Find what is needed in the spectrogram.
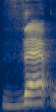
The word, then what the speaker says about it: that: That was, então esse that também não precisa pronunciar o T, fica tudo junto,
